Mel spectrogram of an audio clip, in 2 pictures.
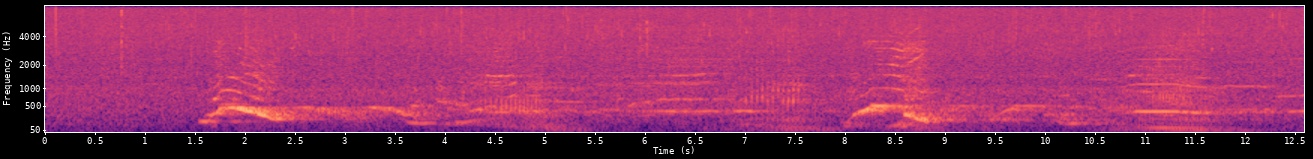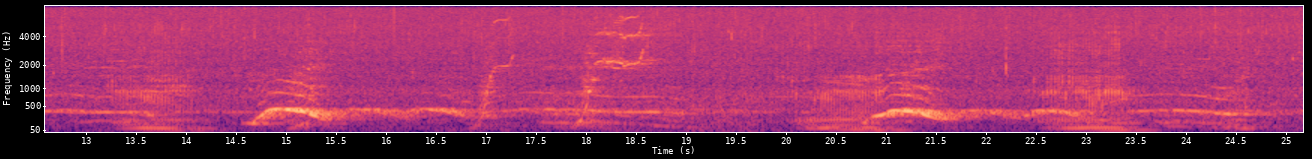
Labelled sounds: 1.7	2.2	humpback whale, 0.84 to 1.7 kHz
4.2	4.7	humpback whale, 1.1 to 1.6 kHz
6.3	6.6	humpback whale, 1.5 to 1.6 kHz
8.1	8.7	humpback whale, 0.78 to 3.2 kHz
10.8	12.7	humpback whale, 0.78 to 2.4 kHz
13.6	13.8	humpback whale, 1.2 to 1.4 kHz
14.9	15.3	humpback whale, 0.97 to 1.4 kHz
18.1	18.8	humpback whale, 1.8 to 6.4 kHz
20.4	21.6	humpback whale, 0.78 to 2.0 kHz
23.2	23.4	humpback whale, 0.78 to 1.0 kHz
23.9	24.5	humpback whale, 0.78 to 1.2 kHz

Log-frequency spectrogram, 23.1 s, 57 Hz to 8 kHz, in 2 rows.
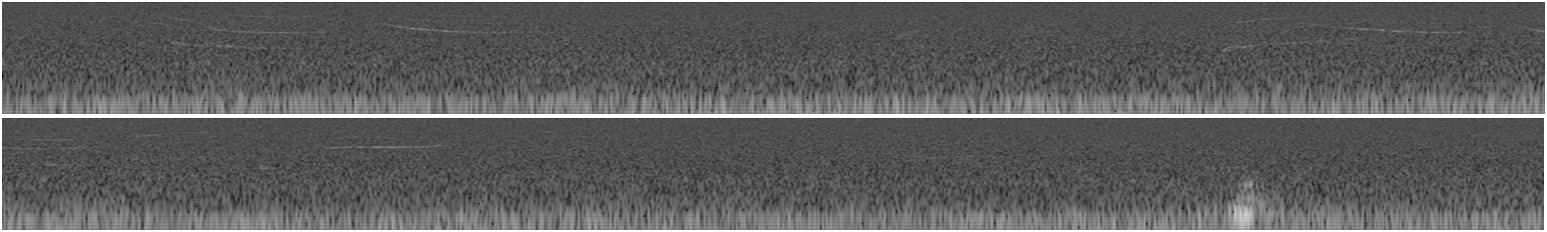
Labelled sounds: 1.7	3.7	killer whale, northern resident, 2.0 to 4.5 kHz
9.1	10.9	killer whale, northern resident, 0.90 to 3.1 kHz
11.4	11.8	killer whale, northern resident, 2.0 to 2.5 kHz
12.6	13.1	killer whale, northern resident, 3.0 to 3.9 kHz
14.0	14.9	killer whale, northern resident, 2.1 to 2.4 kHz

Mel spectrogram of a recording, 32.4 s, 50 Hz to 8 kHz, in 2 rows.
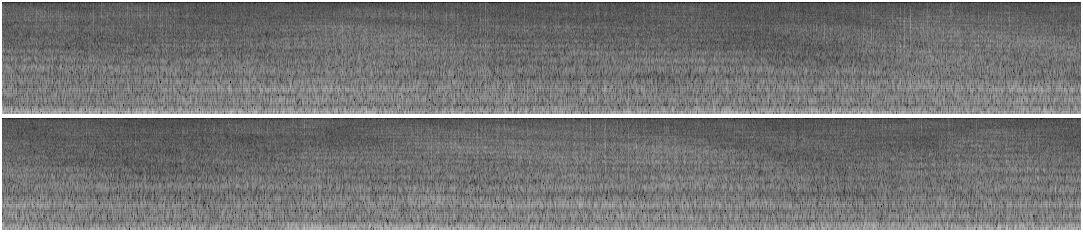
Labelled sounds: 20.5	20.9	vessel noise, 2.6 to 6.2 kHz
21.4	21.7	vessel noise, 5.8 to 6.0 kHz
22.6	22.9	vessel noise, 4.9 to 5.1 kHz
30.9	31.2	vessel noise, 1.8 to 2.0 kHz

